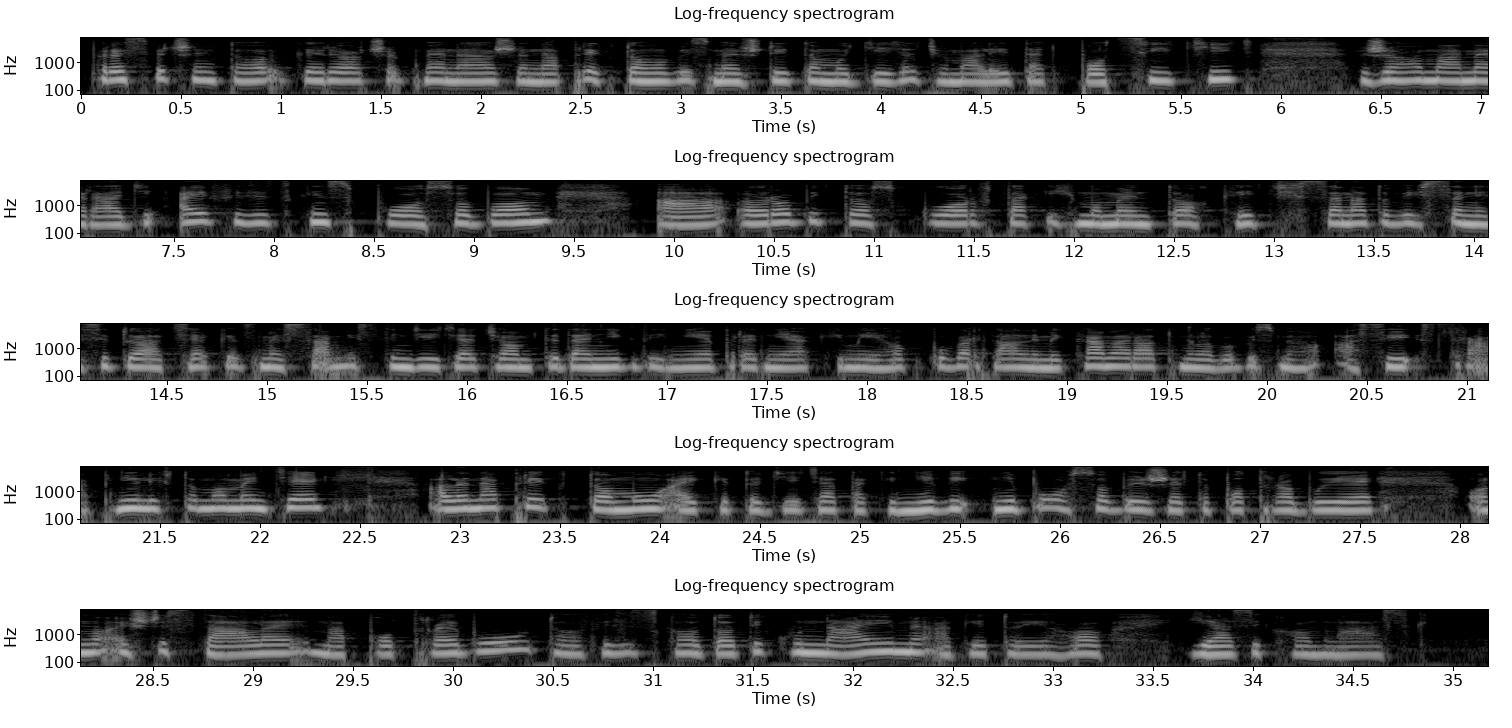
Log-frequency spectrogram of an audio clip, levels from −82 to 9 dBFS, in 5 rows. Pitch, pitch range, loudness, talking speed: 215 Hz, 205-230 Hz, -30 LUFS, 145 wpm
